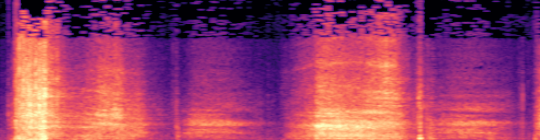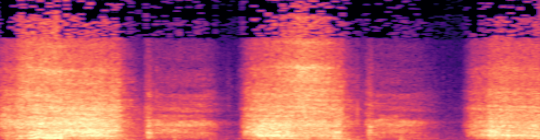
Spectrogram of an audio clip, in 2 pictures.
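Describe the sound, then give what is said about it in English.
Someone blows up a balloon with about five strong, breathy puffs in a steady rhythm, each a loud hiss of air separated by short pauses for breath. No one speaks. “Now is this balloon doing what it was designed to do? It's received its purpose.”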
